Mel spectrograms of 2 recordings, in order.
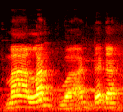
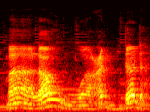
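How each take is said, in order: First: The n sound is kept before the w. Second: The n sound is merged into the w. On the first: "dalam Al-Qur'an" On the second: "idgham biguna"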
